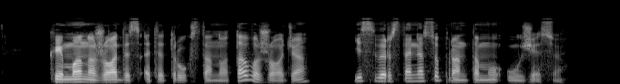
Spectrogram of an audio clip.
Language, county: Lithuanian, Vilnius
